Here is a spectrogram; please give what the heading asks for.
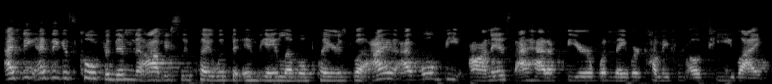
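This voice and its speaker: A young woman chatting as a podcast guest, talkative and thinking out loud with repeated words. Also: medium pitch, a little fast, hardly any pauses, lo-fi sound. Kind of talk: casual chat.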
